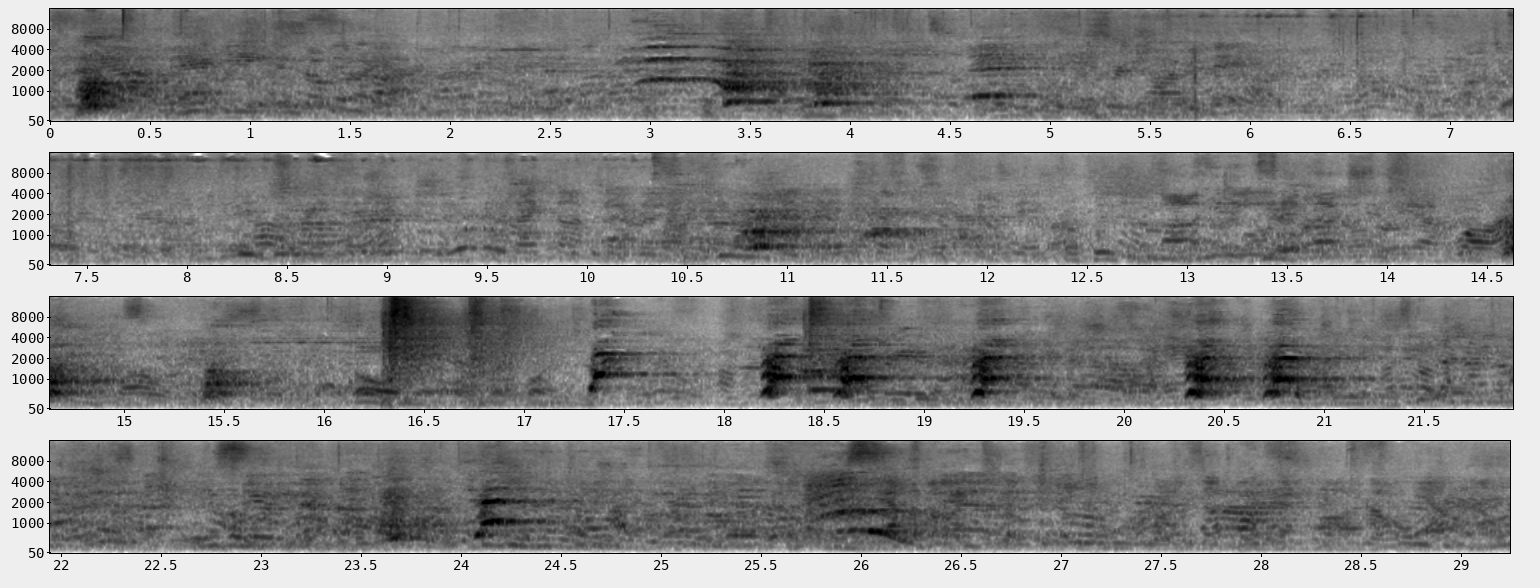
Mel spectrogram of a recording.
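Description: A woman calls out and gives commands to a dog in a large echoing hall.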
